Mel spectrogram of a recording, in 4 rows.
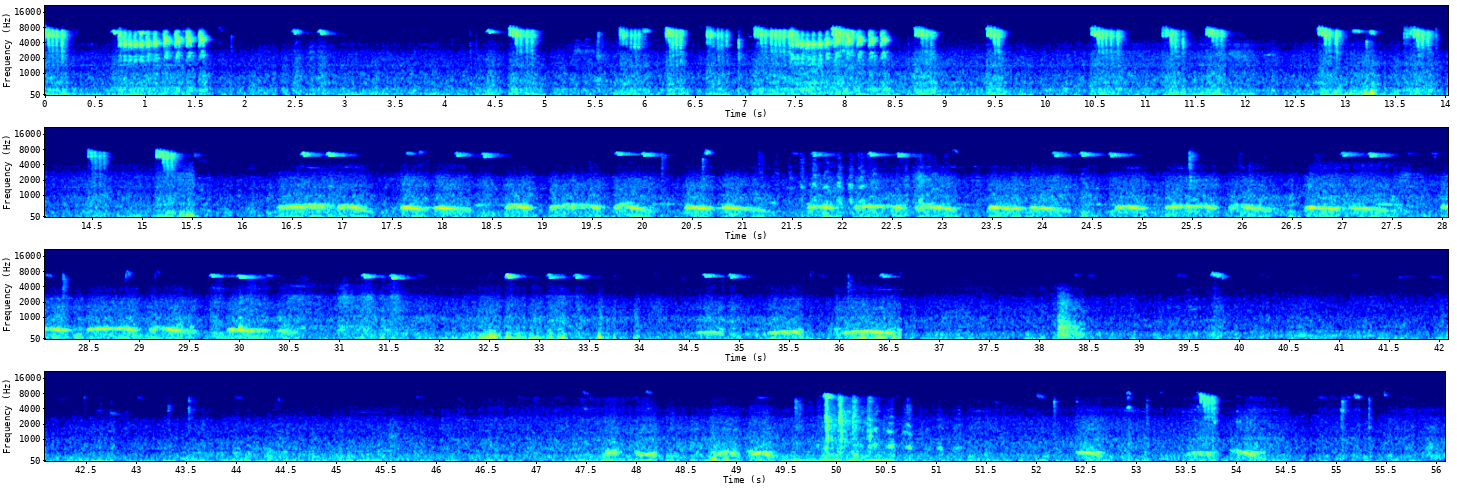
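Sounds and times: small birds calling with trills: 0.0 - 3.6, 4.2 - 36.7, 38.4 - 55.9
pigeon cooing: 16.3 - 30.7, 34.6 - 36.6, 47.6 - 49.5, 52.4 - 52.8, 53.4 - 54.4.

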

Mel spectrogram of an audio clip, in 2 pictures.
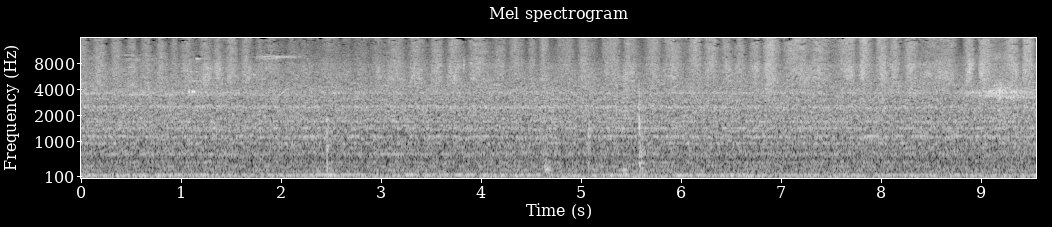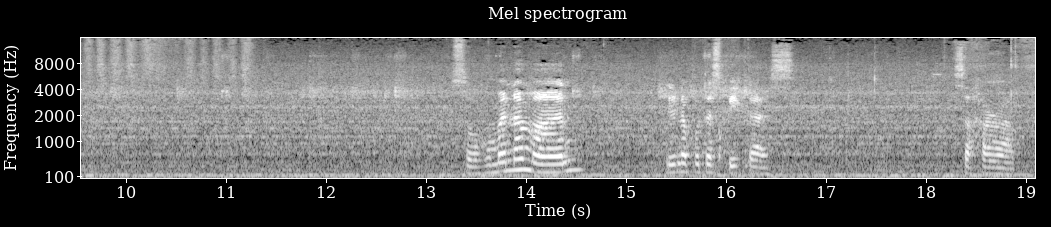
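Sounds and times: hands rubbing salt into meat: 0.0 - 11.4.

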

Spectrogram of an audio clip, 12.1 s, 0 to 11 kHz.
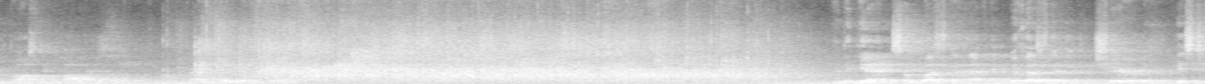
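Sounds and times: congregation applauding: 1.8 - 8.2.

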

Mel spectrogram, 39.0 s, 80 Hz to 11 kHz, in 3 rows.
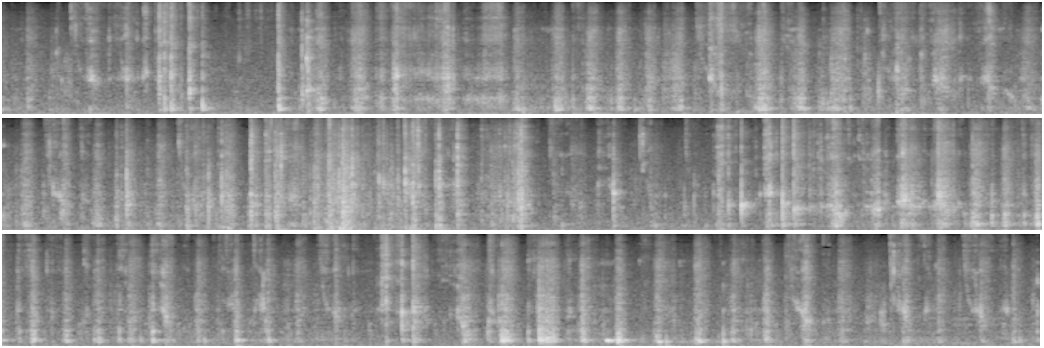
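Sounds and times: ice sticks crunching: 0.8 - 21.2, 21.9 - 28.1
ice clattering on plastic tray: 14.4 - 19.7.

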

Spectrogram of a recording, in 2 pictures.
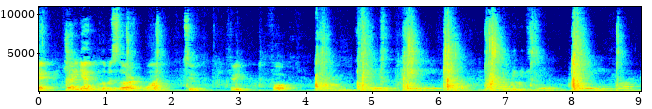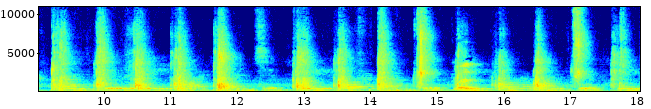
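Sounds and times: group singing in unison: 4.2 - 18.0.

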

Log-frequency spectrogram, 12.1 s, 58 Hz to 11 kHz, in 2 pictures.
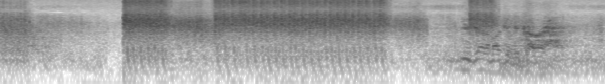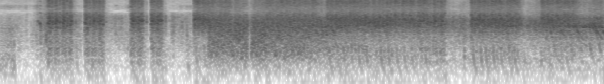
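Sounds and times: rapid automatic gunfire: 1.2 - 5.0, 6.4 - 12.0.

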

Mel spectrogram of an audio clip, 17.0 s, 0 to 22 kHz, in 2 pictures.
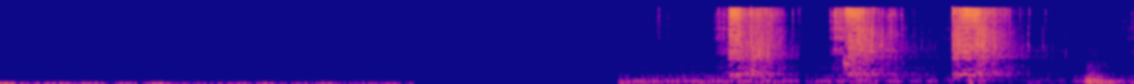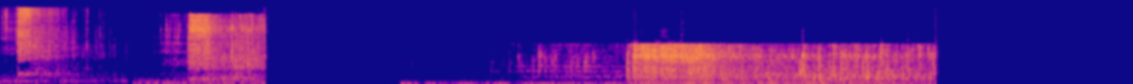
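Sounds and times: coffee beans crashing and scattering: 4.7 - 10.6, 12.2 - 15.6.

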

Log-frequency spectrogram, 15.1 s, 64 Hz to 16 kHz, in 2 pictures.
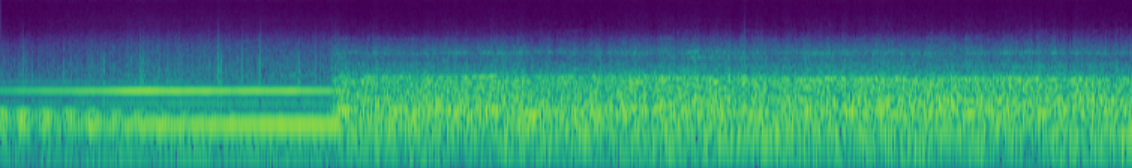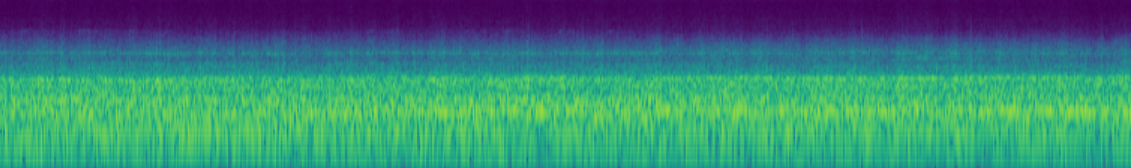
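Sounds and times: machinery drone with hiss: 0.0 - 7.6.

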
